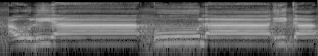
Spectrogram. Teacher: دوسرا حمزہ واو سے بدل جائے گا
